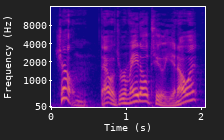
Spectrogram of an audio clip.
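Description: A man's voice: fairly high pitch, huge pitch swings, fast, pitched above the performer's own voice. A man voicing a crafty, cackling old male detective who talks in a folksy, ungrammatical way. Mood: gleeful.

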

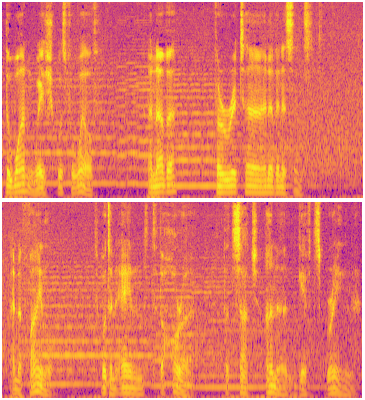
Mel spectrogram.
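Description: A man's voice: deep voice, unhurried. A man playing a brooding horror anthology host, narrating in a solemn, portentous, scripted style. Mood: ominous, solemn. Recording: music under the narration.

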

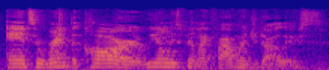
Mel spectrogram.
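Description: A woman's voice: medium pitch, fairly even intonation, brisk, slight background noise. Brash, crude-joking woman podcast host. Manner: loud, laughing, crude joking. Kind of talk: casual chat.

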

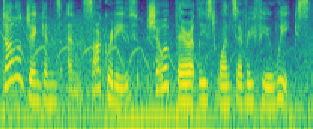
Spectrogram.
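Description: An actress playing a sarcastic federal investigator in a science fiction audio drama, with a brisk, clipped, sardonic manner. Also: female voice, lowish voice, very animated. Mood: businesslike. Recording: clear vehicle noise behind voice.

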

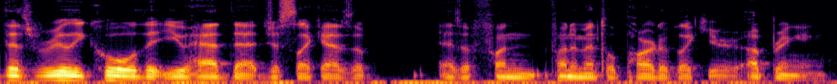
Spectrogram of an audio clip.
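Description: A man with an American accent and a low voice hosts a relaxed podcast interview. He talks informally and loosely, with plenty of slang, as if chatting with someone he knows. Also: fairly quick. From Arizona, US. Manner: laid-back slangy talk peppered with "like". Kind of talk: casual conversational interview.

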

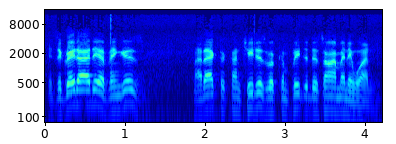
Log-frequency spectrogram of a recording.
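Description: A man's voice: medium pitch, lively intonation, brisk, lo-fi sound, lightly acted. An actor playing a calculating, commanding male crime boss in a 1930s radio serial style. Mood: approving, commanding. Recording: hissy, noisy old radio recording.

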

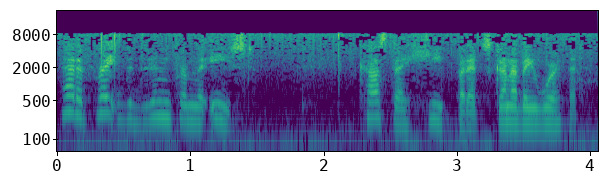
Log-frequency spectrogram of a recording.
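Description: A woman's voice: medium pitch, animated, moderate pace, close to an everyday voice. An actress playing a shrewd, wary female counterfeiter in an old-time radio western, with a folksy, businesslike way of talking. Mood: confident. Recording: noisy old radio recording.

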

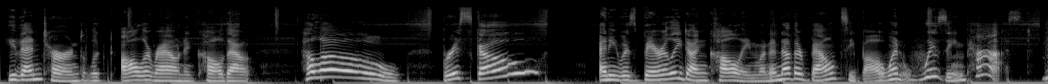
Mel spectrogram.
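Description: Creaky-voiced woman narrating a children's story. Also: medium pitch, animated, normal speed.

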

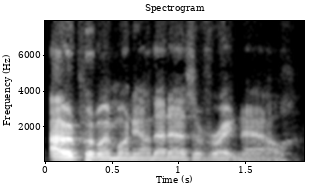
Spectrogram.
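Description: A man with an American accent and a fairly low voice. He co-hosts a soccer podcast and analyses matches conversationally. His delivery wanders and halts, padded with verbal filler. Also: fast, gravelly, bright, forceful tone. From United States. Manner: rambling, hesitant, frequent "you know". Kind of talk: casual chat, match analysis.

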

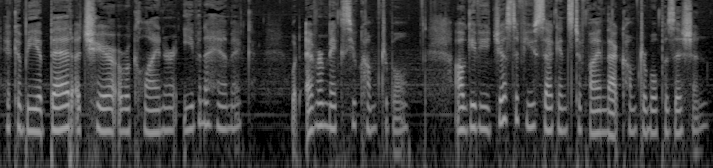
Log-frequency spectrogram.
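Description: A woman hosting a guided sleep hypnosis session, speaking softly and soothingly, often in a near whisper. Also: mid-range voice, flat delivery. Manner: soft, slow, soothing, partly whispered. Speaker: hypnotherapist host.

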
